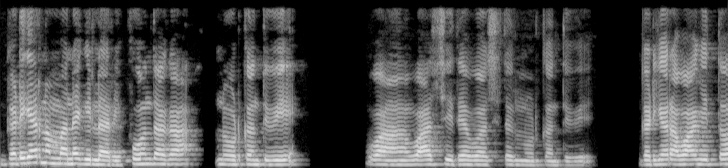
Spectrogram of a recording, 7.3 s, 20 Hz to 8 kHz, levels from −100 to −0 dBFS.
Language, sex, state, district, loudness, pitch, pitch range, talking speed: Kannada, female, Karnataka, Bellary, -16 LUFS, 215 Hz, 205-225 Hz, 125 wpm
